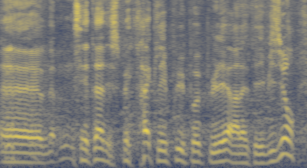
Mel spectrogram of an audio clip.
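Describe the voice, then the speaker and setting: A man speaks in an animated tone. Noticeable background noise runs underneath. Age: 60s. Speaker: film director. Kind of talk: casual chat. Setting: studio. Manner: halting.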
